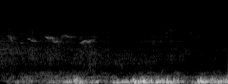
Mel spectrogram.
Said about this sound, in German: Man sieht keine Vögel hier. Man hört welche. Man sieht sie nicht fliegen.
